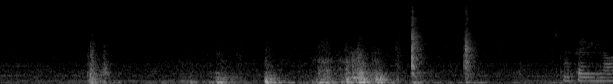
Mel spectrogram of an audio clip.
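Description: Damp cotton rag rugs being pulled out of a front-loading washing machine drum: a series of knocks and thumps against the machine, the sharpest about two and a half and four seconds in, with fabric rustling over a low steady hum.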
